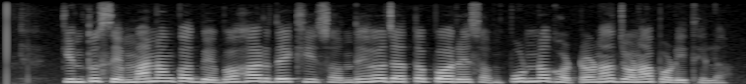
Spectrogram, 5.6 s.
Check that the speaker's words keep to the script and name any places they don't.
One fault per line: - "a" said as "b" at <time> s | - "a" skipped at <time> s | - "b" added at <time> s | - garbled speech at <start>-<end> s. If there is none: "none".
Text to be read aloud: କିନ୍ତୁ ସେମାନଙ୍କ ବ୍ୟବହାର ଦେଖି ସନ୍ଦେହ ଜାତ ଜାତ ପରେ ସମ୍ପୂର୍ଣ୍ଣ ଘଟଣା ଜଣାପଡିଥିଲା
- "ଜାତ" skipped at 3.2 s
